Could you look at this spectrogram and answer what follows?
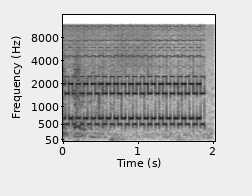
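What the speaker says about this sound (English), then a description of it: "I hear the phone ringing." A telephone rings at a borough assembly meeting, its electronic bell trilling in steady rapid pulses for about two seconds before stopping abruptly, loud and clear over faint room noise.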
